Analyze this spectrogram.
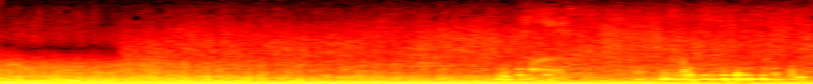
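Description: A loud explosion booms and roars.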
